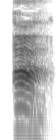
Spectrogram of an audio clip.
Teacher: Hamzah makhrajnya bawah tenggorokan aqs hal kemudian sifatnya jahar tidak keluar udara jadi a ditekan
